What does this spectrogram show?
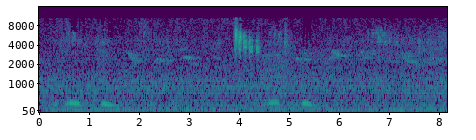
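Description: A bird's low two-note hooting call, given twice about four seconds apart, with faint high chirps in the background.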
